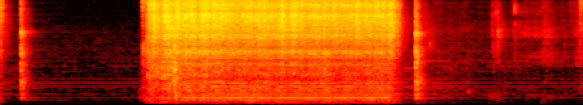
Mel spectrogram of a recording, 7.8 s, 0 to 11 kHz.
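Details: Hobart Ironman 240 MIG welder with the ground clamped directly onto the workpiece. A steady, even frying crackle lasts about three and a half seconds with no popping or stuttering: a good, stable MIG weld.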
